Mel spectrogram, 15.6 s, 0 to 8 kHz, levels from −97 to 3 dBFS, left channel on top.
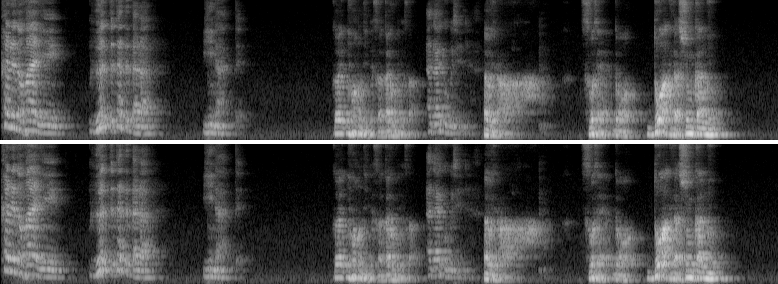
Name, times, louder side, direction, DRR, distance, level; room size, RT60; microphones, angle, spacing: voice 1, 0.0-1.1 1.8-3.0 4.0-4.8 8.5-9.4 10.8-10.9, left 1 dB, 5° right, -6 dB, 1.4 m, -31 dB
voice 2, 6.6-8.3 9.7-10.9 11.7-12.6 12.9-14.3, left 1 dB, 15° left, -2 dB, 0.6 m, -23 dB
4.5 x 2.9 x 3.9 m, 0.77 s
head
